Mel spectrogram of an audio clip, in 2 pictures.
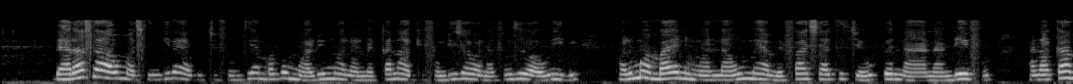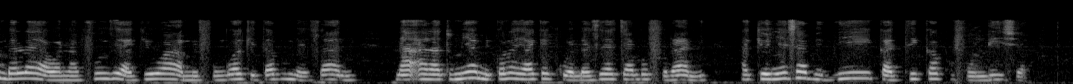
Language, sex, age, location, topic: Swahili, female, 36-49, Nairobi, education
